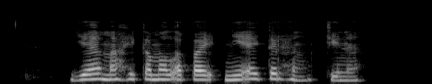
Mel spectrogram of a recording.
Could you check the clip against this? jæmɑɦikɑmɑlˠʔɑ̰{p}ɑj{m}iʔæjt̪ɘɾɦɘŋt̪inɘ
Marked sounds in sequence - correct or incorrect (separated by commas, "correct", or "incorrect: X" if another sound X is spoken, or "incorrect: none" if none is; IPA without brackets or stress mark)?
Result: correct, incorrect: n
